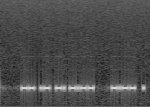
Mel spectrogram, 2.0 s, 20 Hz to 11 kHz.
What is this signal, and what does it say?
Morse code, heard as a keyed tone, about 54 wpm, 610 Hz. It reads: MANY YE
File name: archived / CRSnet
